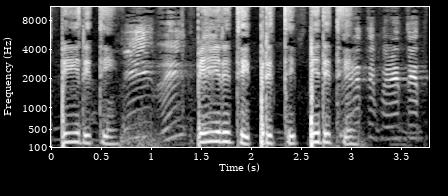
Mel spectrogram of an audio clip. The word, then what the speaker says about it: पीरिति: पीरिति माने प्रीति में Priti means love. There are 3 syllables. Piriti, piriti, priti, piriti.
